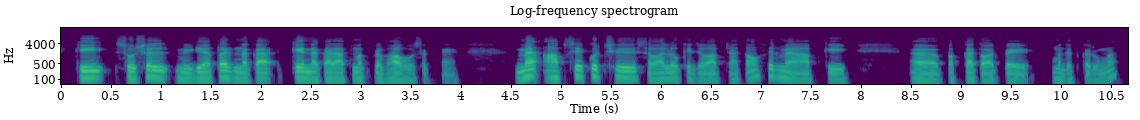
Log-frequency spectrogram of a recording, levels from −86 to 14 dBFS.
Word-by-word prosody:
कि 120 0 +3
social 125 +2 +2
media 105 +1 +1
पर 120 -1 +5
नका 100 -1 +3 0.3
के 115 -1 +7
नकारात्मक 105 0 0
प्रभाव 95 -2 +2
हो 90 - -8
सकते 85 - -16
हैं। 80 +3 -15 0.6
मैं 135 +5 +7 0.2
आपसे 120 +3 +2
कुछ 140 +1 -2 0.3
सवालों 100 +1 -1
के 100 - -8
जवाब 90 -1 -2
चाहता 90 -2 -5
हूँ, 135 +1 -2
फिर 140 -3 -2
मैं 115 -5 0
आपकी 95 +1 -4 0.7
अ, - - -7 0.3
पक्का - - -1
तौर 90 0 -1
पे 90 -1 0 0.3
मदद 90 -3 -9
करूँगा। 90 +9 -7
100 Hz, 155 wpm, -24 LUFS, 90-120 Hz, 0.7 s, के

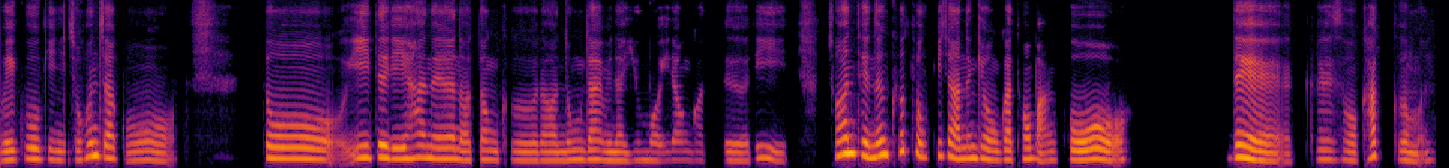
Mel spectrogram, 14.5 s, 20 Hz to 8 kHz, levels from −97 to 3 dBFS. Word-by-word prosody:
외국인이 170 0 -3
저 165 +1 -10
혼자고 165 -9 -1 0.9
또 195 -3 +1
이들이 205 -2 +2
하는 190 -2 0
어떤 165 +1 -6
그런 155 -1 -7
농담이나 165 -2 -4
유머 160 0 -11
이런 165 +1 -14
것들이 155 +2 -9 0.4
저한테는 255 -2 +7
그렇게 310 0 -2
웃기지 235 +1 -4
않은 200 -1 +2
경우가 170 -3 -2
더 185 +1 -3
많고. 165 +2 +1 1.0
네 165 -10 +4
그래서 170 -2 -10
가끔은 160 - -6
175 Hz, 225 characters per minute, -26 LUFS, 160-200 Hz, 1.0 s, 저한테는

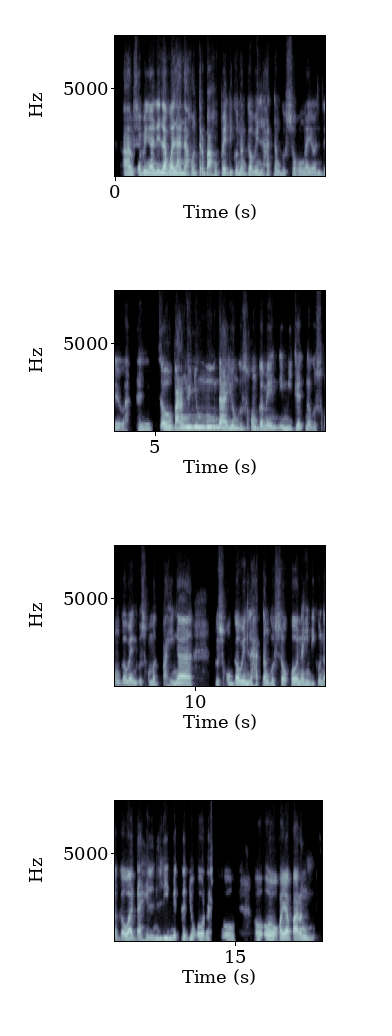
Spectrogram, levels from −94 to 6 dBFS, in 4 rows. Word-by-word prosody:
Ah, 120 +1 +2
sabi 130 0 +1
nga 125 - +5
nila, 140 +3 +6
"Wala 135 0 +5
na 135 - +2
akong 130 0 -6
trabaho, 130 +1 0
pwede 125 -1 -2
ko 125 0 -4
nang 120 0 -4
gawin 120 -2 -2
lahat 115 +1 -7
ng 115 - -4
gusto 110 0 -9
ko 105 +1 -7
ngayon," 100 -1 -5
di 100 -1 -5
ba? 95 - -11 0.6
So, 130 -2 +3
parang 150 +7 +4
yun, 160 0 +6
yun - - +5
muna 160 -5 +4
yung 130 +1 0
gusto 135 +1 -7
kong 140 -3 -4
gawin, 115 -4 -1
immediate 120 0 -3
na 115 -2 -6
gusto 120 +1 -14
kong 110 0 -9
gawin, 110 -2 -2
gusto 110 0 -12
ko 110 - -4
magpahinga, 125 +3 0 0.4
gusto 130 0 -6
kong 125 +1 -5
gawin 125 0 +3
lahat 125 0 -5
ng 120 0 -2
gusto 120 -1 -6
ko 130 0 +2
na 125 - -1
hindi 120 -1 -4
ko 115 0 -8
nagawa 115 +2 +2
dahil 115 0 -4
limited 125 -1 0
yung 125 -1 -2
oras 120 -3 0 0.2
ko. 115 +1 -5 0.4
Oo, 135 +4 +3
kaya 130 0 +7
parang, 125 +1 +2
125 Hz, 195 wpm, -23 LUFS, 115-130 Hz, 0.6 s, kaya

